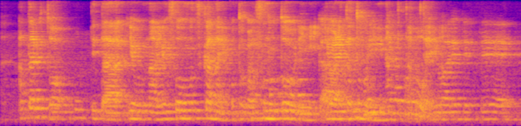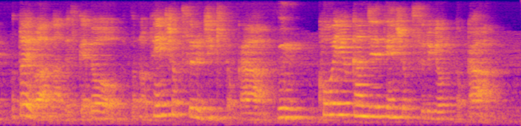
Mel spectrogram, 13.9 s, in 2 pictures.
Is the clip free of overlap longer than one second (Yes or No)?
No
